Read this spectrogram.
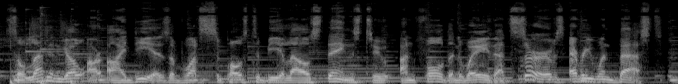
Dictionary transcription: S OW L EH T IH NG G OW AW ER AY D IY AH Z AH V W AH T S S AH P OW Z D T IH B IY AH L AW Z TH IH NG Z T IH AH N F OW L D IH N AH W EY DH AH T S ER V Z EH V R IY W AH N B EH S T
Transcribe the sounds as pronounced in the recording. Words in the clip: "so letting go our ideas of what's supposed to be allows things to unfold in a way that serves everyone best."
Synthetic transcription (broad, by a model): S OW L EH T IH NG G OW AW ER AY D IY AH Z AH V W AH T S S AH P OW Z T IH B IY AH L AW Z TH IH NG Z T IH AH N F OW L D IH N AH W EY DH AH T S ER V Z EH V R IY W AH N B EH S T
